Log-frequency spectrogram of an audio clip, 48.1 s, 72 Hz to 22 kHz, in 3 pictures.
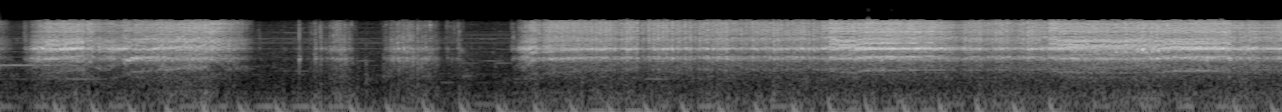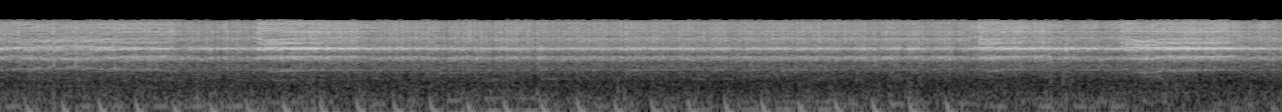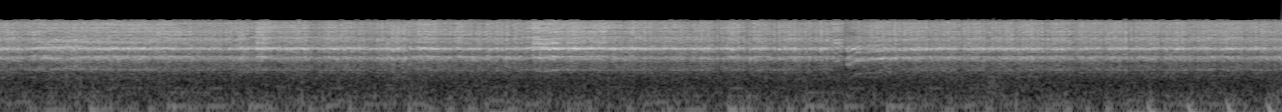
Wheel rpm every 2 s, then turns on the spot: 80, 70, 10, 80, 160, 160, 160, 160, 160, 160, 160, 160, 160, 160, 160, 160, 160, 160, 160, 160, 160, 150, 160, 160.
4-6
